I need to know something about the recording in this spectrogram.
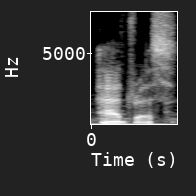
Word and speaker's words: address: live Y and there the stress is on the first syllable address right perfect very good okay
